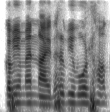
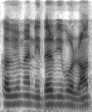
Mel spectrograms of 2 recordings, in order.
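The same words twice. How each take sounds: First: Neither said as nye-ther, with the long i of eye; British neither. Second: Neither said as nee-ther, with a long ee; American neither. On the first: Teacher shows students one way to say it, nye-ther. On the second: Teacher shows students the other way to say it, nee-ther. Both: Shown as a demonstration. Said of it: "ये हम लोग का pronunciation है".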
